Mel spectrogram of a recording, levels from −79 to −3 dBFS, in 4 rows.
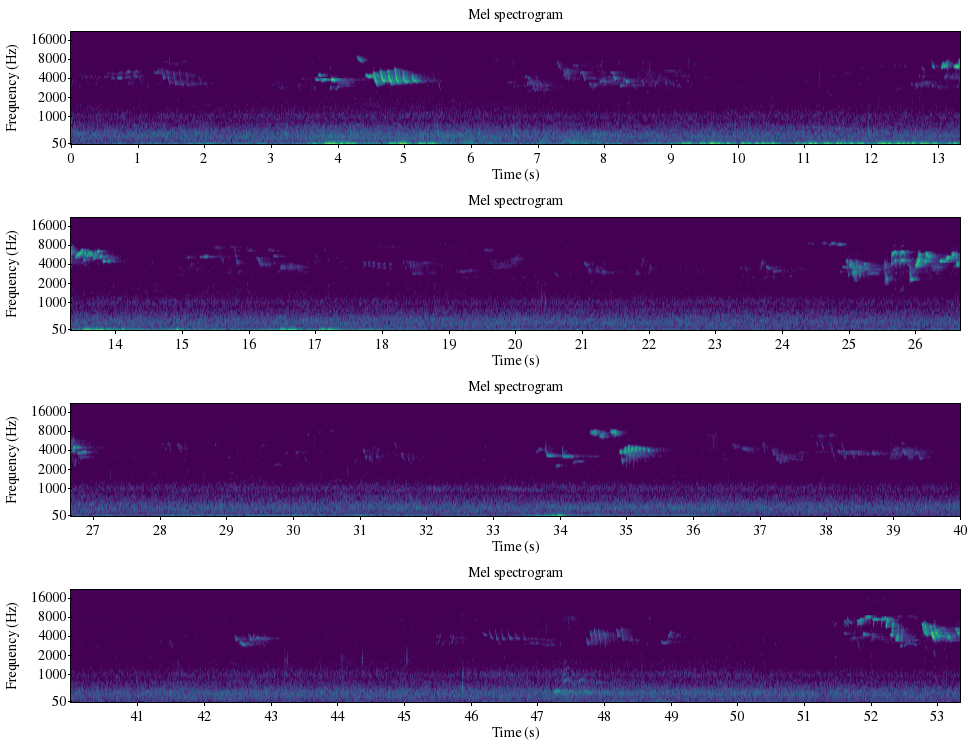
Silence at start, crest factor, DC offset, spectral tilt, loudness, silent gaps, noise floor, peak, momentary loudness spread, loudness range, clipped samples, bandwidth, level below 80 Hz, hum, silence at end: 0.7 s; 22 dB; under 0.1%; 0 dB/octave; -28 LUFS; none; -57 dBFS; -8 dBFS; 30 LU; 27 LU; under 0.1%; 9 kHz; -40 dBFS; none; 0 s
